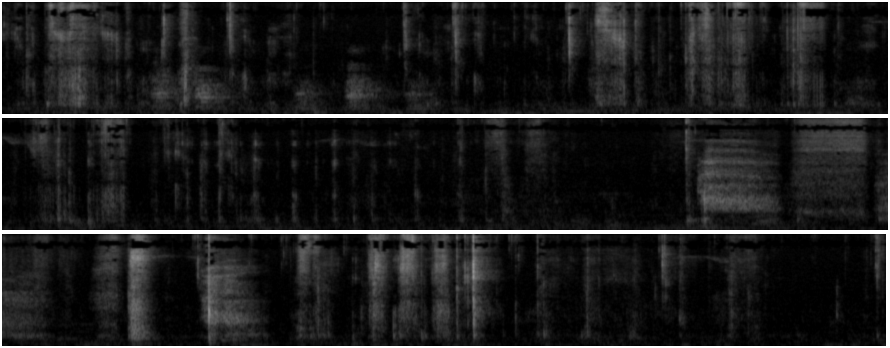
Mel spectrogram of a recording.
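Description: Close-miked eating sounds: a person chewing mouthfuls of rice and chicken, with many irregular short sharp mouth sounds and a few louder ones a little past the middle.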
